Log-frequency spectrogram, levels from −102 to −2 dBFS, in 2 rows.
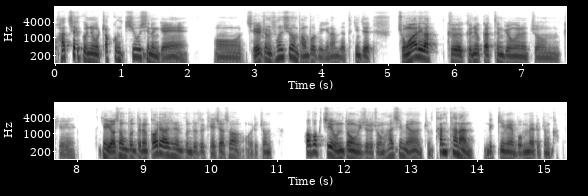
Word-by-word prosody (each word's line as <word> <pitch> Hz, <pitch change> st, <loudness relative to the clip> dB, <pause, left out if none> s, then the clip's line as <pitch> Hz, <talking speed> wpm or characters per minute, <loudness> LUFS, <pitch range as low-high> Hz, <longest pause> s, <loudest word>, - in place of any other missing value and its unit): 하체 170 Hz, +4 st, +2 dB
근육을 125 Hz, -, 0 dB
쪼끔 145 Hz, 0 st, -4 dB
키우시는 155 Hz, -, -1 dB
게 90 Hz, -4 st, -3 dB, 0.4 s
어 90 Hz, -2 st, -6 dB
제일 -, -, +1 dB
좀 130 Hz, -4 st, 0 dB
손쉬운 175 Hz, +4 st, 0 dB
방법이긴 100 Hz, -5 st, -5 dB
합니다. 95 Hz, -3 st, -7 dB
특히 -, -, -7 dB
인제 -, -, -1 dB, 0.4 s
종아리 180 Hz, -2 st, +7 dB
같 150 Hz, -, +6 dB, 0.2 s
그 115 Hz, -3 st, +1 dB
근육 120 Hz, 0 st, -1 dB
같은 110 Hz, 0 st, +1 dB
경우에는 100 Hz, -3 st, -2 dB
좀 85 Hz, -2 st, -8 dB, 0.2 s
이렇게 75 Hz, -5 st, -11 dB, 0.4 s
그냥 -, -, +4 dB
여성분들은 120 Hz, -2 st, +2 dB
꺼려하시는 145 Hz, -9 st, +4 dB
분들도 105 Hz, -1 st, -6 dB
계셔서 80 Hz, -3 st, -5 dB
오히려 -, -, -16 dB
좀 95 Hz, -1 st, -7 dB, 0.5 s
허벅지 190 Hz, -2 st, +3 dB
운동 110 Hz, -3 st, +3 dB
위주로 95 Hz, 0 st, -6 dB
좀 95 Hz, 0 st, -7 dB
하시면 115 Hz, -, -3 dB
좀 -, -, -13 dB
탄탄한 195 Hz, -, +3 dB, 0.2 s
느낌의 105 Hz, -2 st, -3 dB
몸매를 100 Hz, +3 st, -4 dB
좀 90 Hz, -, -9 dB
가 -, -, -20 dB
110 Hz, 365 characters per minute, -24 LUFS, 95-145 Hz, 0.5 s, 종아리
